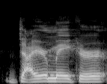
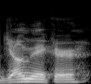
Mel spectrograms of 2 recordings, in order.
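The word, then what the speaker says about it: D'yer Mak'er: But mainly, if you wanted to get the girls dancing to Zeppelin, you put on Dire Maker, or actually it's pronounced Jamaica, as according to the band.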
